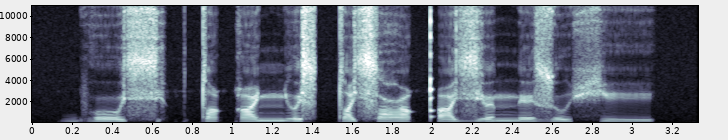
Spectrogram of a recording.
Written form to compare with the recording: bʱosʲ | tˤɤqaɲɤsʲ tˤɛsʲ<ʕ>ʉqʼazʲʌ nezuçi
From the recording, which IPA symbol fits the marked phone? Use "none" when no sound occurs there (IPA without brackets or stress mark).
ʕ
